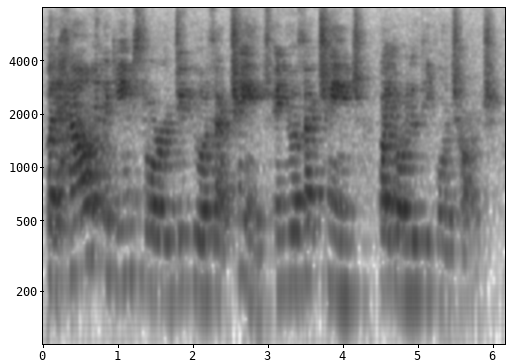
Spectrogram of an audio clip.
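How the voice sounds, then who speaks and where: A woman's voice: medium pitch, fairly even intonation, moderate pace, fairly bright tone. Confident woman, dull distant echoey sound. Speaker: panelist. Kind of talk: casual panel discussion. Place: convention panel room. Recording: dull echoey hall from far off.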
